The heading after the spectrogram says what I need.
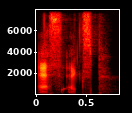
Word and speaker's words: sexp: so yeah i use i use vimsexp for that or s exp is how it should be pronounced not very catchy but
